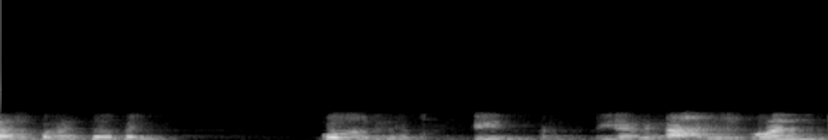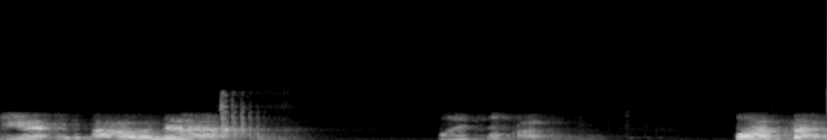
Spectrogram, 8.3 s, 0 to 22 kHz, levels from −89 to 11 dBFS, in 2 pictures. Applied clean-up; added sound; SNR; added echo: neural mask model DeepFilterNet 3.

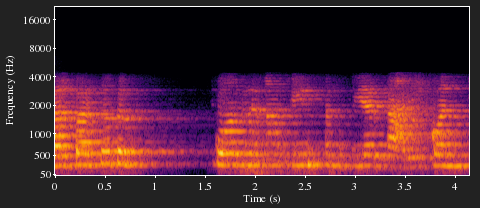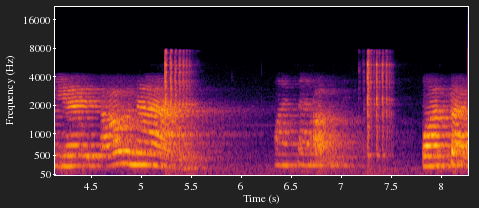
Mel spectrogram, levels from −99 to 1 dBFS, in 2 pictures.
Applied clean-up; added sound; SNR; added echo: none; Bicycle; 14 dB; reverberation time 0.9 s.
